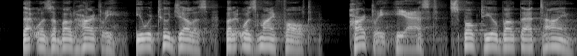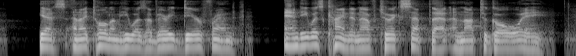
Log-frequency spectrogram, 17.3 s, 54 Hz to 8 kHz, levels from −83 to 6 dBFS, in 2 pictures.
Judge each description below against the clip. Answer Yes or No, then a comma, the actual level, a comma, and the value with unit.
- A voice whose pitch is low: Yes, low, 120 Hz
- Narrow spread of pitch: Yes, narrow, 2.3 semitones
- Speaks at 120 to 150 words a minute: No, average, 160 wpm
